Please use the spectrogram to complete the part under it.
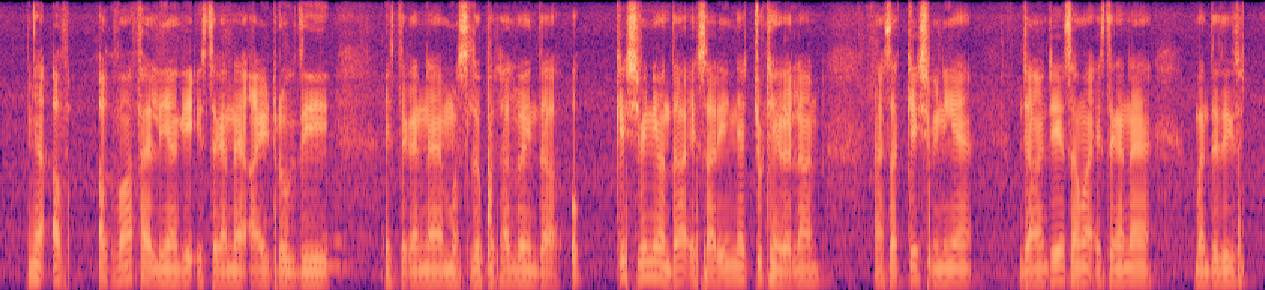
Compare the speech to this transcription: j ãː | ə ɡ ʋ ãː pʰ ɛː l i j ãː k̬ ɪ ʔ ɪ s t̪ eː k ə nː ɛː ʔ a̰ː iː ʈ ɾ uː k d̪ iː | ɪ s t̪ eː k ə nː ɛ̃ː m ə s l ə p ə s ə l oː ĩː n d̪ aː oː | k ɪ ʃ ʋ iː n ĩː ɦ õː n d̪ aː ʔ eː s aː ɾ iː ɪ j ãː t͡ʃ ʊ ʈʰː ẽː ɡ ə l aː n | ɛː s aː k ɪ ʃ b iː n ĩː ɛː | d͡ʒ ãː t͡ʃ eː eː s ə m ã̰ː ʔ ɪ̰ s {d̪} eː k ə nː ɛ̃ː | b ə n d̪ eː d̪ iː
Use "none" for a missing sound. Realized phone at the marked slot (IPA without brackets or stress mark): t̪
